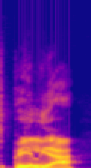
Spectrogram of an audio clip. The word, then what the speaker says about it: Palia: the same mistake but now I know it's pelia which will take me some time to get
